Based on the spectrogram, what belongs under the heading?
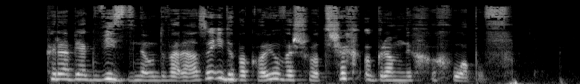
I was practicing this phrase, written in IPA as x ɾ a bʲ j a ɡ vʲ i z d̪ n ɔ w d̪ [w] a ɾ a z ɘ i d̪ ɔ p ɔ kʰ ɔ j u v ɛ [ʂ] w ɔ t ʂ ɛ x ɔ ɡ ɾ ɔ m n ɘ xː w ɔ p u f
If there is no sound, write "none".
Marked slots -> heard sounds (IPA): v, ʂ

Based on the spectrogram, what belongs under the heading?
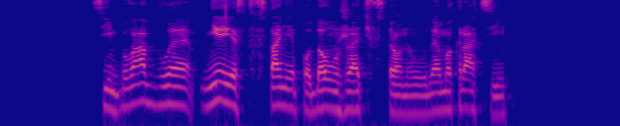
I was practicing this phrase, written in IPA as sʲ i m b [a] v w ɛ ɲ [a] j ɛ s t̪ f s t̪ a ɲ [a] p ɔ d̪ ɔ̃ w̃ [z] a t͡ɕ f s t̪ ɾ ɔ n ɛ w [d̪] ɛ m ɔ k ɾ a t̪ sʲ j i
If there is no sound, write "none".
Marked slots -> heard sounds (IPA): a, ɛ, ɛ, ʐ, d̪

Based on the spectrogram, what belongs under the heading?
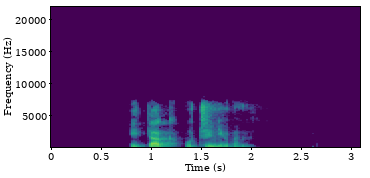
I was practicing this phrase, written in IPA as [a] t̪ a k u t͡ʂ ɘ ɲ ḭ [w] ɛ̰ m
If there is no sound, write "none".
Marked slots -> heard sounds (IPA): i, w

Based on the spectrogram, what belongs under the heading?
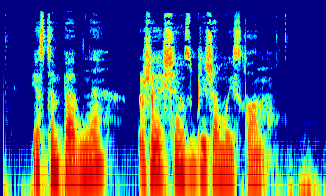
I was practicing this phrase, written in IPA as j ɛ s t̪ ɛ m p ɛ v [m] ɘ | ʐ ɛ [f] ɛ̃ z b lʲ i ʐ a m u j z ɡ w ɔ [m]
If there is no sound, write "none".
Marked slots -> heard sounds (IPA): n, ɕ, n

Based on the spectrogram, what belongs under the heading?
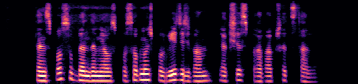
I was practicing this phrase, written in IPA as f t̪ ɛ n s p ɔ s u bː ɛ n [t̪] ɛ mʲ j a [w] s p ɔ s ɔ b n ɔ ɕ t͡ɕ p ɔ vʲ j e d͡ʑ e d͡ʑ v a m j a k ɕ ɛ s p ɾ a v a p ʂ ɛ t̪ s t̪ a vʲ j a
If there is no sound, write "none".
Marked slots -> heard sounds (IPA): d̪, w

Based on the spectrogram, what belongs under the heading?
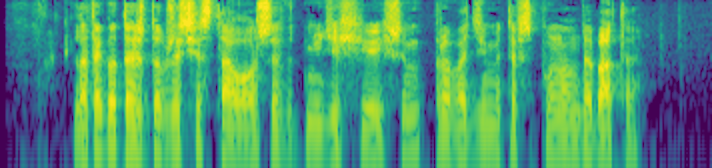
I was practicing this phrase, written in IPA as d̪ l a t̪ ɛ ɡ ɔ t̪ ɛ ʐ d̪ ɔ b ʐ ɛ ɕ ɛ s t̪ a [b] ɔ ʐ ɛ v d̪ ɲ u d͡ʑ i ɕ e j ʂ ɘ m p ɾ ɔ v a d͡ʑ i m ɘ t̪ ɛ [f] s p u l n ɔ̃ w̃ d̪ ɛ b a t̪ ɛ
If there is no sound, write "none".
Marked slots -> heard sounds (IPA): w, f

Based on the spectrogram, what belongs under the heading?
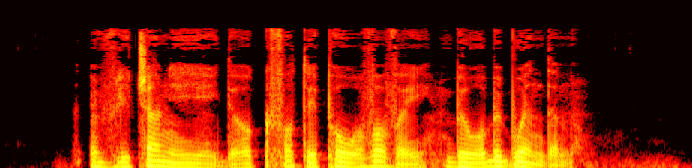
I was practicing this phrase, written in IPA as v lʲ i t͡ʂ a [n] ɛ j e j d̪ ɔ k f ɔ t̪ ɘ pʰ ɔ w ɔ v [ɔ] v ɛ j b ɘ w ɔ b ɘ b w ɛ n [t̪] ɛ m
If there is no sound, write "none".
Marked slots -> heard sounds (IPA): ɲ, ɔ, d̪

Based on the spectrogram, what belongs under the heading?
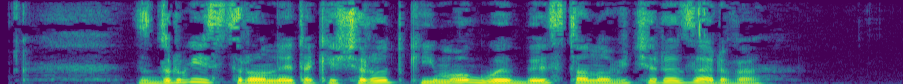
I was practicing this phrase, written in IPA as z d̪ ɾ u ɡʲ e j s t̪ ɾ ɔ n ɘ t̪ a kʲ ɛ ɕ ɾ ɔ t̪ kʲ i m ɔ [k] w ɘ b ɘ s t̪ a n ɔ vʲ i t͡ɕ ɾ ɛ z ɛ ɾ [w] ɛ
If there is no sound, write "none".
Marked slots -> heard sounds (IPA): ɡ, v

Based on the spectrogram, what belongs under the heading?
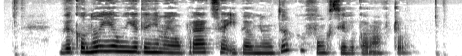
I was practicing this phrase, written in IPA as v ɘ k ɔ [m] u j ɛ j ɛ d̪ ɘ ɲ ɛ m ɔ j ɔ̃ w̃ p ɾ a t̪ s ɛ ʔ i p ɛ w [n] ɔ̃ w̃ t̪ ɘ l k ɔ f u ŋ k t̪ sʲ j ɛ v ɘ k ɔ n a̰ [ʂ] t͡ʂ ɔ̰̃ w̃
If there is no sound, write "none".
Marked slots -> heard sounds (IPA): n, ɲ, f

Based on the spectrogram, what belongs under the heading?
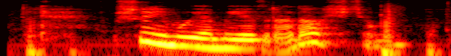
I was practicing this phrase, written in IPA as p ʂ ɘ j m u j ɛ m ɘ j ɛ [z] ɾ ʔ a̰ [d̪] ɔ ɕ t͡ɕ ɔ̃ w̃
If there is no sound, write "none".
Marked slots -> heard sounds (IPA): z, d̪

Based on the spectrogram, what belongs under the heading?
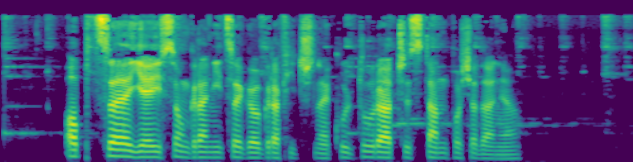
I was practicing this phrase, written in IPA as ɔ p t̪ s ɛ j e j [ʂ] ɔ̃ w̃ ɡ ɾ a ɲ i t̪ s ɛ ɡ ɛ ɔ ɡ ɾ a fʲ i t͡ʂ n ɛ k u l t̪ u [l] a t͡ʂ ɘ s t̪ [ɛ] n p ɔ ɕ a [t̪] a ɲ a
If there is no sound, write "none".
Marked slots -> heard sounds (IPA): s, ɾ, a, d̪

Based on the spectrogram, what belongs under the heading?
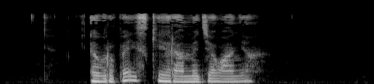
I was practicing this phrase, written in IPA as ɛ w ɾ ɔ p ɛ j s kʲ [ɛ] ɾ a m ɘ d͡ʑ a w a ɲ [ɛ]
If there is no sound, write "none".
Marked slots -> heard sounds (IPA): ɛ, a

